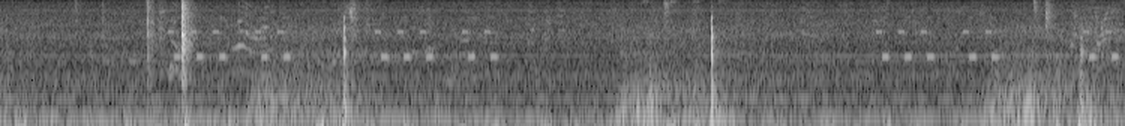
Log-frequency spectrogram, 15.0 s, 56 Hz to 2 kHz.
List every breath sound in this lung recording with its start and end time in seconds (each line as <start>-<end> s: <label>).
3.18-4.57 s: inhalation
8.12-9.51 s: inhalation
13.09-14.48 s: inhalation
